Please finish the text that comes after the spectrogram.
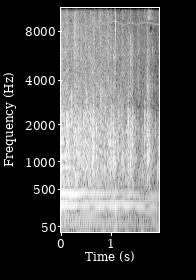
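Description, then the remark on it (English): A church audience claps together in steady, sustained applause during a morning service, many hands clapping. A low sustained tone hums underneath, and there is no talking. “Give Lord one more hand clap and you may be seated this morning.”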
